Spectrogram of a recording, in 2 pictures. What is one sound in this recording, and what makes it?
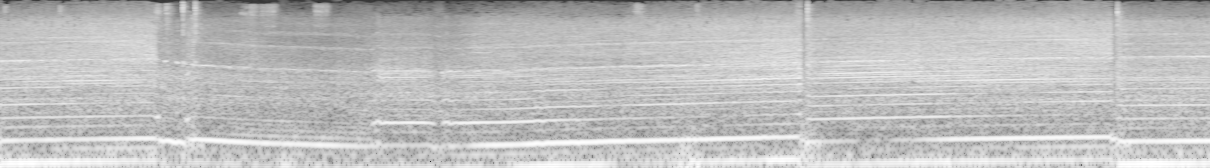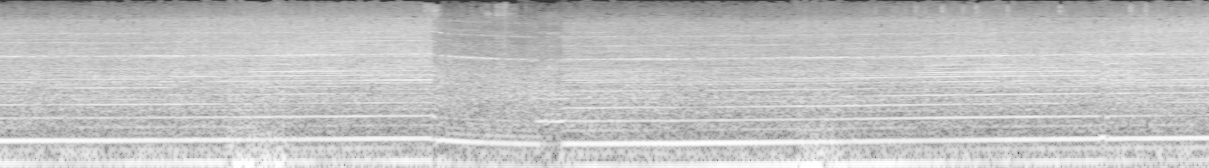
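A racing car engine roars at high revs, dropping in pitch at each gear change and climbing again.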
